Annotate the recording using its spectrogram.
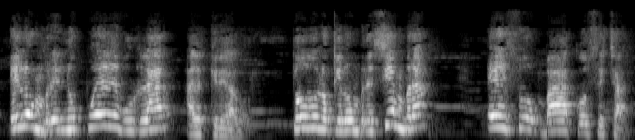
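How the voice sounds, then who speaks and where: High-pitched woman preaching emphatically. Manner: emphatic, didactic, repeats phrases for stress. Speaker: religious teacher. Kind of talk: Torah and Kabbalah sermon, direct address to listener.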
